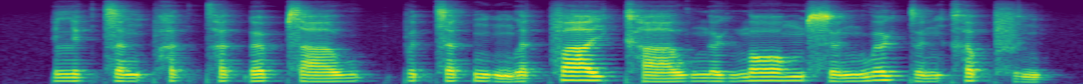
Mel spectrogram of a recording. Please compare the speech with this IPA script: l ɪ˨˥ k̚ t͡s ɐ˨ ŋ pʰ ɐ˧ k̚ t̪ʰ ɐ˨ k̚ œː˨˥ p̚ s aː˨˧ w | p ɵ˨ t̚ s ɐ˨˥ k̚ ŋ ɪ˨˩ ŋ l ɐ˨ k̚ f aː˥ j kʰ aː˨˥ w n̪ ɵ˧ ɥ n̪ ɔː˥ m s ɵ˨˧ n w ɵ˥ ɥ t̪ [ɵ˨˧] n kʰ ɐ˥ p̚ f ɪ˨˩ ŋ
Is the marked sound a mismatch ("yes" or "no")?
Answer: no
